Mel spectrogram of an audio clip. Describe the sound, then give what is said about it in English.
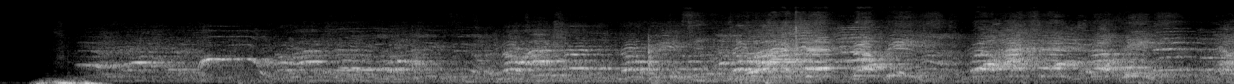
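Representative Justin Jones shouts the chant "no justice, no peace" through a bullhorn, the amplified voice loud and harsh, rising over a noisy crowd that yells and cheers continuously throughout. “He's shouting through a bullhorn, no justice, no peace, and he is holding up a sign.”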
